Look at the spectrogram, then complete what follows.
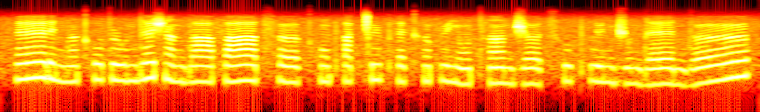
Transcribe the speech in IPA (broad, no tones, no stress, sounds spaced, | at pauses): ɛː ɾ e n d ã kʰ o t ɹ u n d ɛ ʃ ã n d aː f aː t͡sʰ œː kʰ õ pʰ a ǀ y pʰ ɛ kʰ ə̃ f y j õ tʰ ã n d͡ʒ œː t͡sʰ u pʰ l y n d͡ʒ u n d ɛː n d œː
